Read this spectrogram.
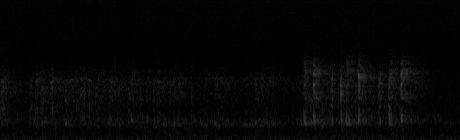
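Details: A carpenter frog in South Carolina gives a quick run of sharp, woody knocks, like hammering, over a soft background chorus.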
